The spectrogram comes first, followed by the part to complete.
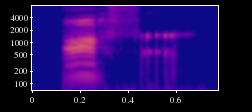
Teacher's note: In offer, the stress is on the first syllable, of. The second syllable, fer, is unstressed.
